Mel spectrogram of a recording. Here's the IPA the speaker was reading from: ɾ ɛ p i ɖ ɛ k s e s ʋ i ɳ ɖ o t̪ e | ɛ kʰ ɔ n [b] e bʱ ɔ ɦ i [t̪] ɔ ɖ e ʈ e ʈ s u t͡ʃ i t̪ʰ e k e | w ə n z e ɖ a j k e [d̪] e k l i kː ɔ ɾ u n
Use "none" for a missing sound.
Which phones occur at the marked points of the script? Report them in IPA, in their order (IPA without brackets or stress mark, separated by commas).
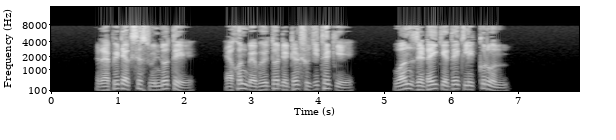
b, t̪, t̪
